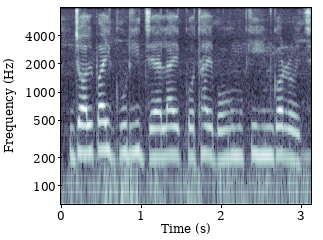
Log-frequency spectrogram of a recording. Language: Bangla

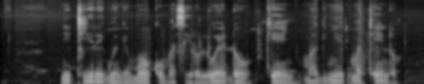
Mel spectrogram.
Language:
Luo (Kenya and Tanzania)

